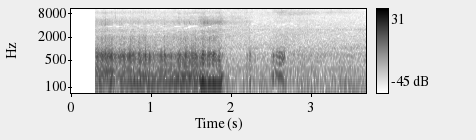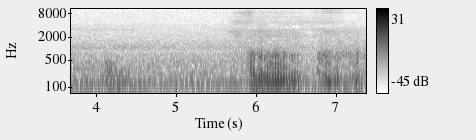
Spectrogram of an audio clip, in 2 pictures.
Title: DOG CAUGHT LIVE ON VIDEO WHILE SNORING !!!!!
